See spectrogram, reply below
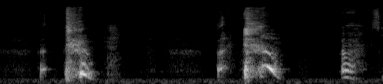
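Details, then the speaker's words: Girl who said she had to sneeze: two sharp sneezes, each with a short breath in before the burst, then a softer third sound; ordinary sneezing. "I just sneeze oh my no one wants to see that I'm going to sneeze hey thank you did you not say bless you"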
